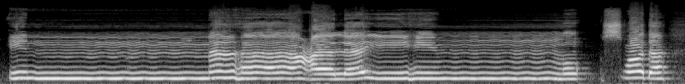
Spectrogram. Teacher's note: تو میم مشدد کے ساتھ میم ساکن جب ملی تو ایک میم پڑھی جائے گی، لیکن آپس میں ملنے کی وجہ سے شد پیدا ہوئی، وہاں غنہ ہوگا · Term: ادغام غننے کے ساتھ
